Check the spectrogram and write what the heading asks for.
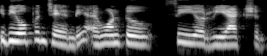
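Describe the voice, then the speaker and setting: Bright-voiced Telugu woman mixing in English. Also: mid-range voice, measured pace. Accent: Indian, Telugu. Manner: explanatory, with English phrases dropped into Telugu sentences. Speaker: guest explaining a maker center's projects. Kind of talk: interview explanation in Telugu mixed freely with English (Tenglish).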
